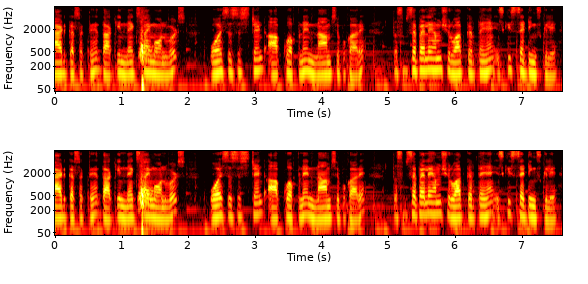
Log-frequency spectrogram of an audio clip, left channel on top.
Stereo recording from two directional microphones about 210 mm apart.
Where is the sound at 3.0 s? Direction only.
50° right (ahead or behind).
